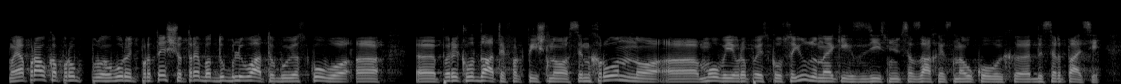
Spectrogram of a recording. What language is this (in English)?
Ukrainian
